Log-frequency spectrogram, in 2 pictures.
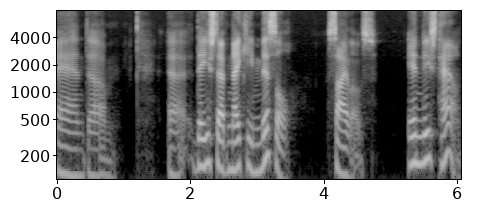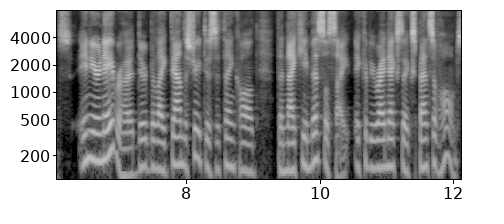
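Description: On a very clean recording with a silent background, a man with an American accent and an unremarkable speaking voice talks at a moderate pace with a fairly high pitch and ordinary pitch variation. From New Jersey, US. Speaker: stress prevention expert. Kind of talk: casual interview.

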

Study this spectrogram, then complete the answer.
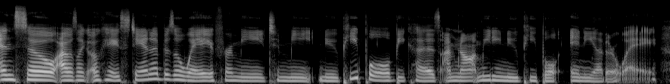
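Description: A woman speaks fairly quickly at a fairly low pitch. It is an ordinary speaking voice. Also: ordinary pitch variation. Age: 30s. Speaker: comedian. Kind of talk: casual chat.

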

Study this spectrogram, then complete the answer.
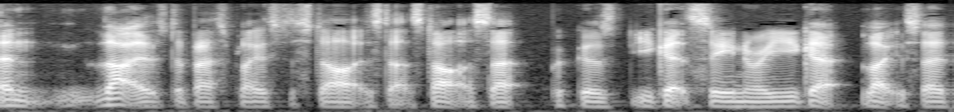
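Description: The man's pitch is very deep and low. He speaks at a moderate pace in a monotone, flat intonation. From southern England. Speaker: podcast co-host. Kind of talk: casual chat.

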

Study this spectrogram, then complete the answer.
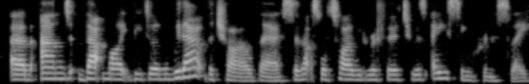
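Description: With a British accent, a woman talks at a moderate pace in a fairly low pitch, somewhat breathy, with lively intonation and hardly any pauses. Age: 40s. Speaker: family learning coach. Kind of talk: interview.

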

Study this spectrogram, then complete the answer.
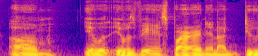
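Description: This man has an American accent and a fairly low voice with a dark, mellow tone. He speaks in a flat monotone. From South Carolina (Florence). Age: 30s. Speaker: father sharing experiences. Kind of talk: casual conversation.

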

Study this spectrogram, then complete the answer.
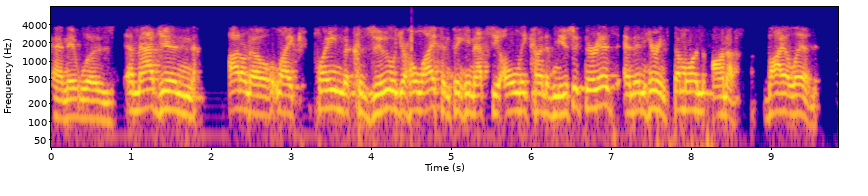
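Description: At a moderate pace, a man with an American accent speaks in a plain, everyday voice with a fairly high pitch. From Atlanta, US South. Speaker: competitive pinball player. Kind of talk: interview.

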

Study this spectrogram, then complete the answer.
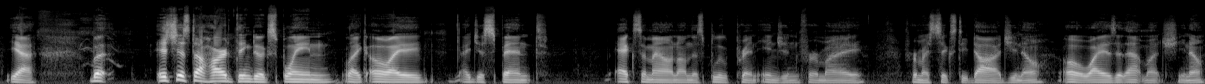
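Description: A man in an ordinary speaking voice at a fairly low pitch, with ordinary pitch variation, big swings in loudness, a fairly slow pace, and a very clean recording over a silent background. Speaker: car and motorcycle hobbyist, works in sales. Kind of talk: casual chat.

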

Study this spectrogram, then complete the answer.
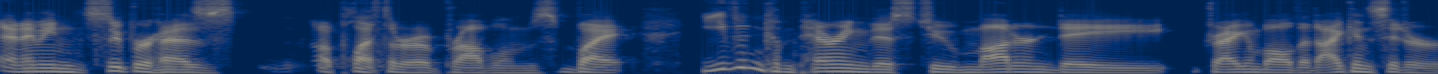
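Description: On a very clean recording with a silent background and a dry, close sound with no echo, a man speaks in a bright, sharp, fairly low voice at a moderate pace with ordinary pitch variation. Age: 30s. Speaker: podcast co-host. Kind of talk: casual chat. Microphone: new audio equipment.

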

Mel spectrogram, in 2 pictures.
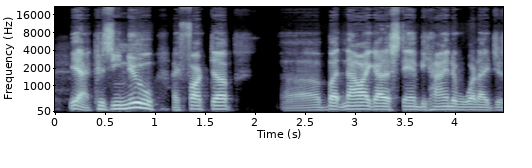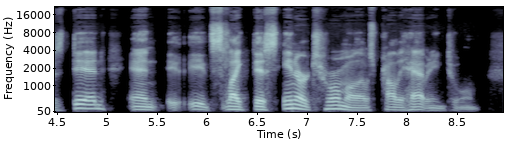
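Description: On a very clean recording with a silent background, a man with a plain, everyday voice talks at a fairly quick pace, his medium pitch carrying lively intonation. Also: dry, close sound with no echo. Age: 40s. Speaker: podcast co-host. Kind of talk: casual chat.

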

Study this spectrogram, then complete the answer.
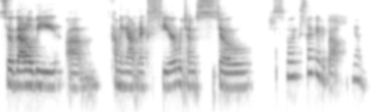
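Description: Speaking fairly slowly with a Spanish accent, a woman has a bright, sharp tone at medium pitch with ordinary pitch variation. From El Paso, Texas and Juarez, Mexico. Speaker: actress and singer. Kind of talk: interview.

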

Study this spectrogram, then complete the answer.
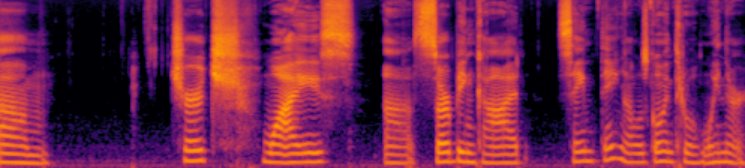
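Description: A woman with a Spanish accent speaks at a very slow pace in a medium, monotone, flat voice, with long, frequent pauses, in a very clean recording with a silent background. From Colombia. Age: young. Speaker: podcast co-host. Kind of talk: personal testimony.

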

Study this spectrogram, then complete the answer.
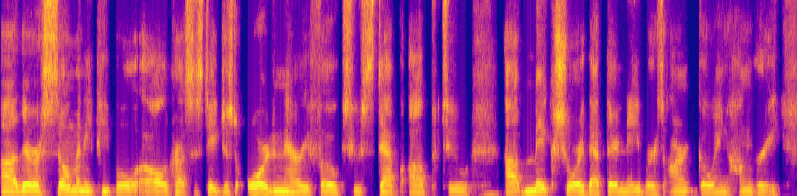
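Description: With an American accent, a man uses a normal speaking voice at a moderate pace, medium pitch and ordinary pitch variation. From central Massachusetts. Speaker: anti-hunger campaign manager. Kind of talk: interview.

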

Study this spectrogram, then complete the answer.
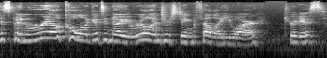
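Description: Putting on a character voice, a woman sounds gruff and high-pitched, with very wide pitch swings. Her loudness stays very even at a moderate pace. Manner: warm, touched.

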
